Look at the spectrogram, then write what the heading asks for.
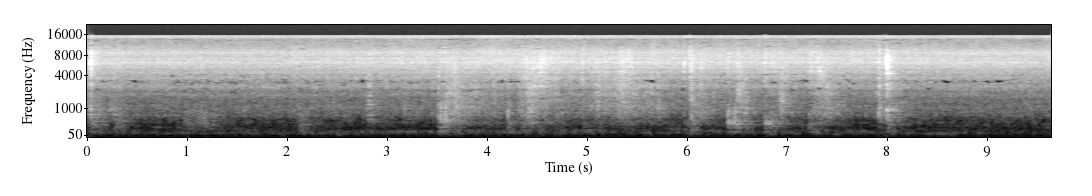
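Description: Sliced bananas sizzling steadily in hot oil in a metal wok. From about a third of the way in, a metal spatula scrapes and clinks against the wok as the chips are stirred, with a sharp clink about eight seconds in, after which only the sizzle remains.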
